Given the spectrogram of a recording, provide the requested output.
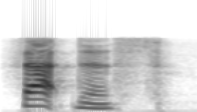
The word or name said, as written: fatness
